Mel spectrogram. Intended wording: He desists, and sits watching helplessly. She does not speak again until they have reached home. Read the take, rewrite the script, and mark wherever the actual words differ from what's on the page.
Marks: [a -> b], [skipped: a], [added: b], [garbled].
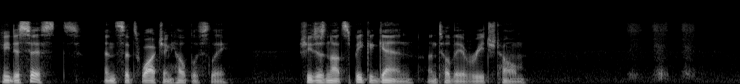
He desists, and sits watching helplessly. She does not speak again until they have reached home.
